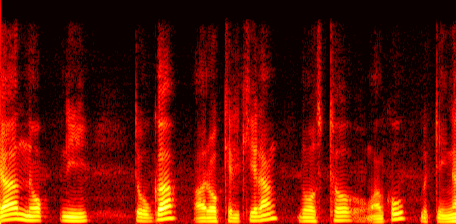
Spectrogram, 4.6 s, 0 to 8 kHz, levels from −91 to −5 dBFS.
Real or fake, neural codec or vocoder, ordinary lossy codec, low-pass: fake; codec, 16 kHz, 0.8 kbps, ZipCodec; AAC, 48 kbps; 7.2 kHz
